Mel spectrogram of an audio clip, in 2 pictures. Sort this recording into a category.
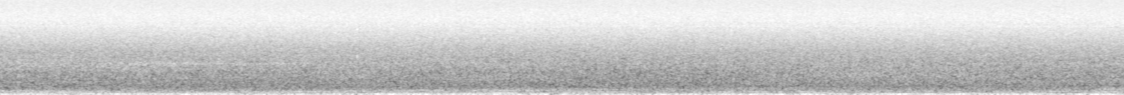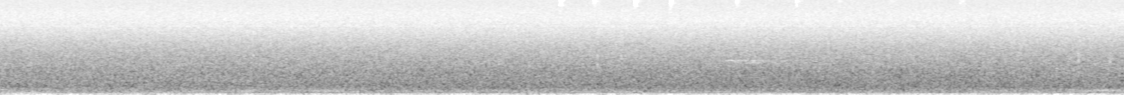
Soundscapes > Nature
